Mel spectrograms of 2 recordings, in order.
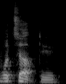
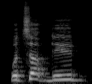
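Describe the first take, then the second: First: It is said in a negative, hostile tone. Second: It is said in a friendly, upbeat tone.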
